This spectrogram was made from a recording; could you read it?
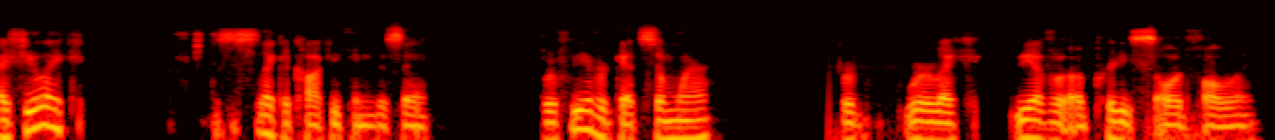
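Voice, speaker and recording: A man's voice: lowish voice, normal speed, pauses often, dark tone, no room sound, muffled recording. A young man co-hosting a podcast in casual, rambling chat with lots of fillers. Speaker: podcast co-host.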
